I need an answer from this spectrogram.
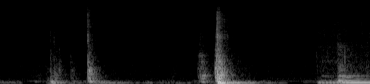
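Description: Someone climbs into a car: a few soft bumps and shuffles lead to one heavy door thud, then a low, steady rumble begins near the end.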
